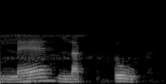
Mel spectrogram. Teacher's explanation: जब हम ले का उच्चारण करते हैं तो वायु हमारी जो जीभ है, जीभ के साइड से निकलती है, इसलिए हम ले लट्टू यानी कि ले को पार्श्विक व्यंजन कहते हैं।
